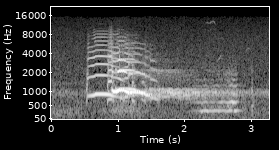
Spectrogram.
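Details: Wild common cranes in a forest river valley, two pairs calling to each other before meeting to trumpet together. A loud, rolling, bugling honk rises and then fades into a lingering lower tone.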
